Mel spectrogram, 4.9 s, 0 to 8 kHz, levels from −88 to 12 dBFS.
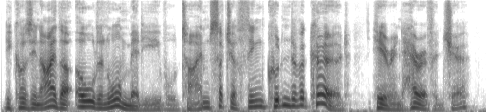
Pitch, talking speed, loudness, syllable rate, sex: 115 Hz, 185 wpm, -18 LUFS, 6.8 syllables/s, male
